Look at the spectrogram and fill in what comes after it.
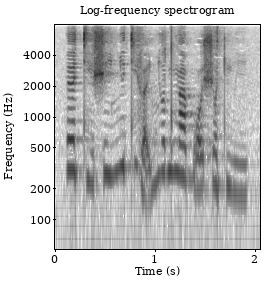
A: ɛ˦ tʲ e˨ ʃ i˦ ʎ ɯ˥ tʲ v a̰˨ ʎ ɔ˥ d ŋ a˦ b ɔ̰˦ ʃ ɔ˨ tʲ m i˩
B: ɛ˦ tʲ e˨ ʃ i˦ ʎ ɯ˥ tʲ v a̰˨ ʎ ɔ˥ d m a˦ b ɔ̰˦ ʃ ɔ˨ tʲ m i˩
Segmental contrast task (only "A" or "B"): A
